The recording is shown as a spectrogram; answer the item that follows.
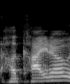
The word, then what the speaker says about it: Hokkaido: anywhere else and that's uh that's is that Hokkaido is that how you say it yes okay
